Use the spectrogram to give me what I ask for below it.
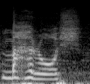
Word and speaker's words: مہروش: اور ایک اعلیٰ مقام رکھنے والی۔ نام ہے مہروش۔ مہروش کی سپیلنگ ہے MAHROSH اور اس کے معنی ہے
